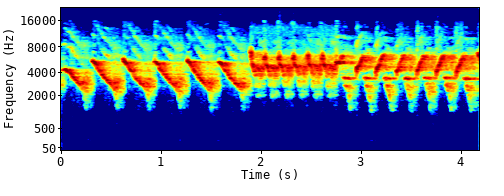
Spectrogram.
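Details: Canary song for training young birds: about five loud sweeping downward notes, then a quicker stuttering series of repeated bright chirps.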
